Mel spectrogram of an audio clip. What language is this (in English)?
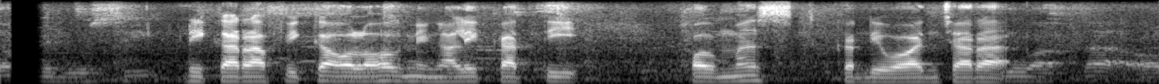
Sundanese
